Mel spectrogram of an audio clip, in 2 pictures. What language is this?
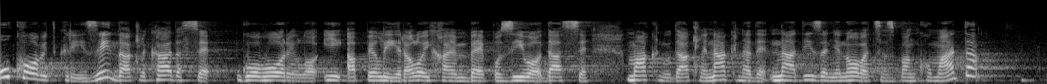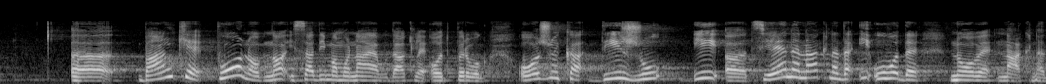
Croatian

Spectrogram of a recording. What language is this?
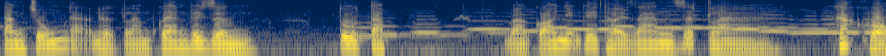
Vietnamese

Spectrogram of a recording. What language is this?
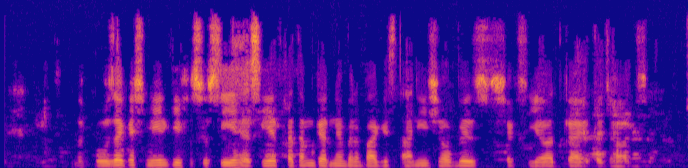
Urdu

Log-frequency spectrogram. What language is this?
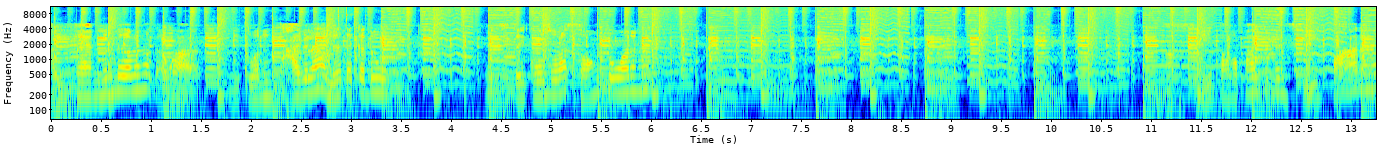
Thai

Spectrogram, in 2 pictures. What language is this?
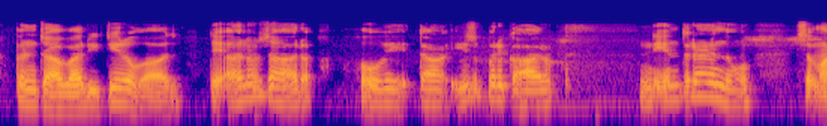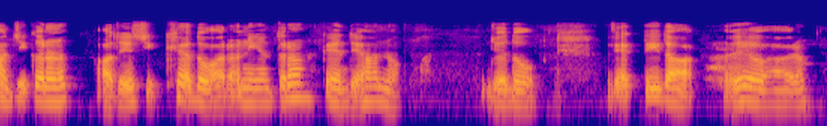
Punjabi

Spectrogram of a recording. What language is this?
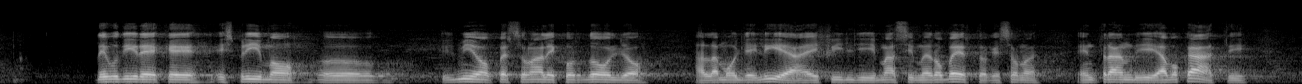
Italian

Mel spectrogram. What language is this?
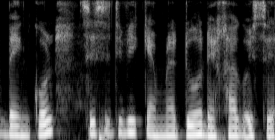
Assamese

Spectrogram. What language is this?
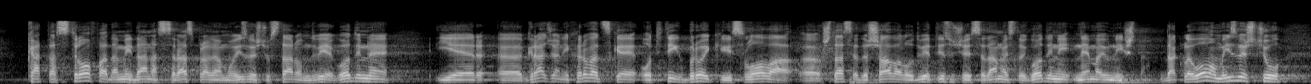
Croatian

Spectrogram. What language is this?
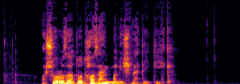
Hungarian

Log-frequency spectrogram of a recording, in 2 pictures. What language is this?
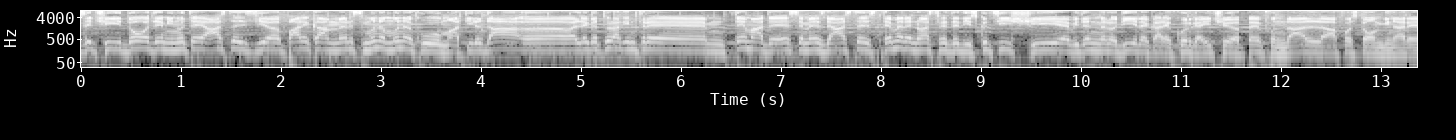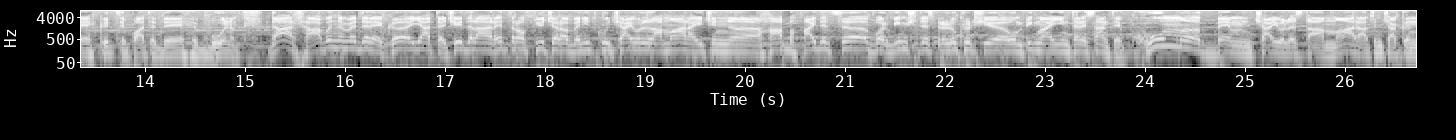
Romanian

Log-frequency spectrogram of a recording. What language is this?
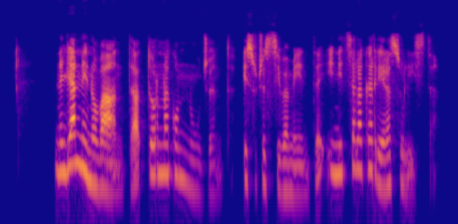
Italian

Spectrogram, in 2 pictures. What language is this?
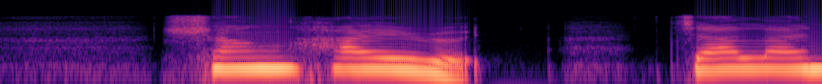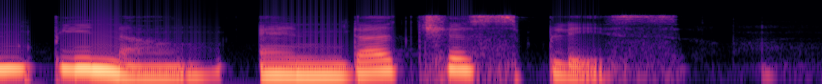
English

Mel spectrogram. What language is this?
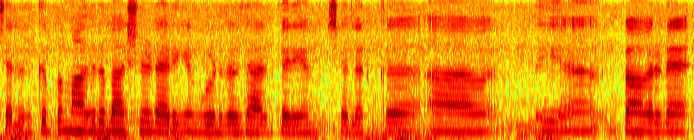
Malayalam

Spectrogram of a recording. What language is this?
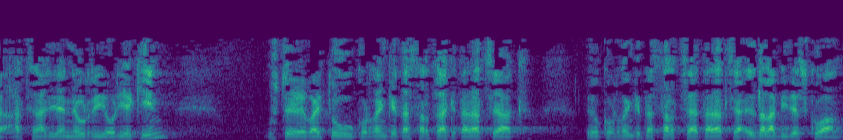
Basque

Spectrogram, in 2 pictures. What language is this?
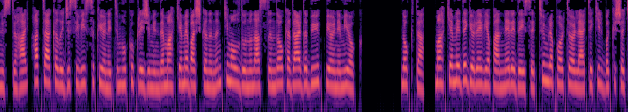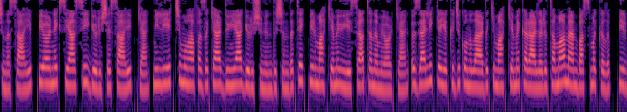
Turkish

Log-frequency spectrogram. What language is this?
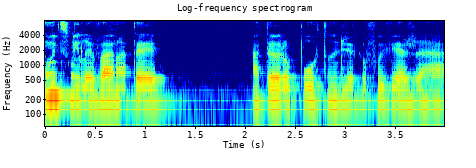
Portuguese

